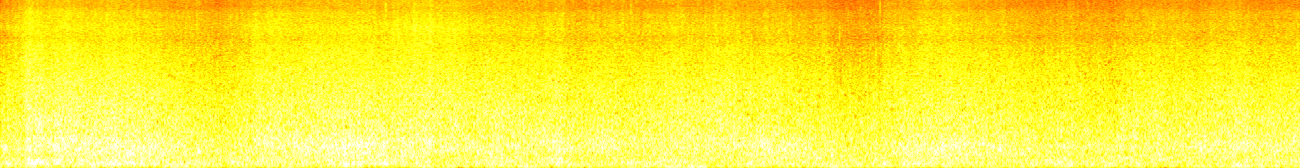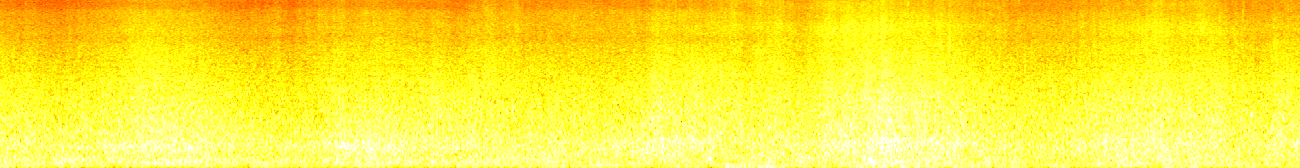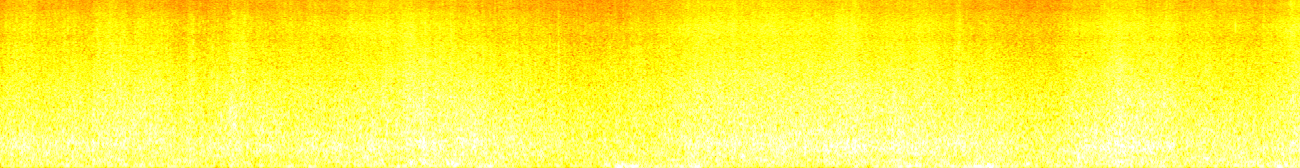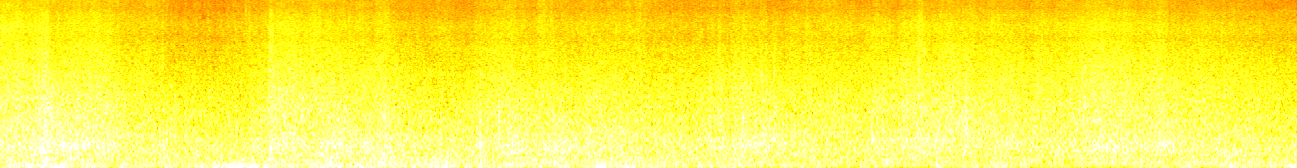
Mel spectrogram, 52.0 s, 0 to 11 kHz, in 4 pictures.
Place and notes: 井垵海堤, Magong City - the waves
On the coast, Clipping block
Zoom H6 + Rode NT4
